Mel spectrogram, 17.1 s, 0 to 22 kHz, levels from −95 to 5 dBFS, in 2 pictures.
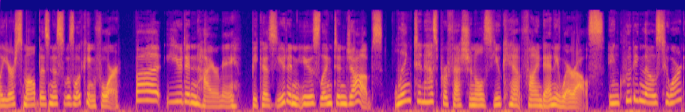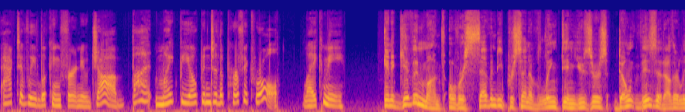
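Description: From start to finish the loudest moments of the speech carry a brittle crackle and a rasp on the peaks, while quieter passages stay clean. That is hard clipping: the signal was driven about 7 dB past what a stage in the chain could pass, so around one percent of samples, the tops of the biggest waveform excursions, were sliced flat. Those squared-off peaks throw harmonics high into the spectrum, which the ear hears as the crackle.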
